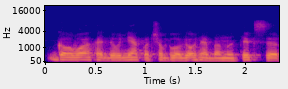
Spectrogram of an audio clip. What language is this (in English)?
Lithuanian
